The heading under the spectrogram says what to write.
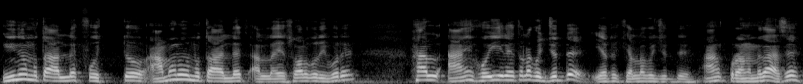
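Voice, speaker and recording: A man's voice: a little high, normal speed, dark tone. A man giving a religious lesson, explaining recited verses didactically with repeated phrases and rhetorical questions. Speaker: Quran teacher. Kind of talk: Quran exegesis, recited verses then explained.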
